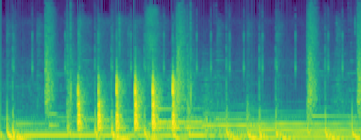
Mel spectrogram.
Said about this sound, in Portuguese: Um dia, bateu um rapaz na porta dele.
